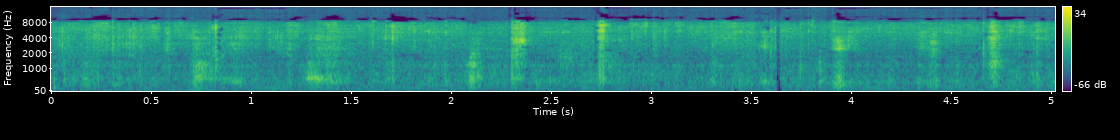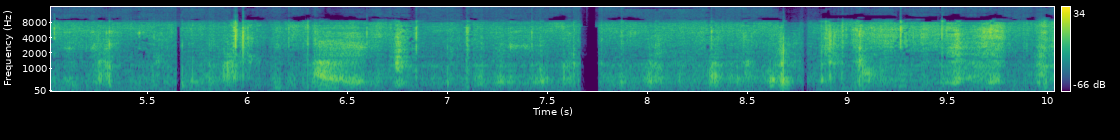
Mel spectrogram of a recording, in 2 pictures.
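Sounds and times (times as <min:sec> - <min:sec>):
wet chewing and mouth clicks: 0:00.0 - 0:10.0.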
